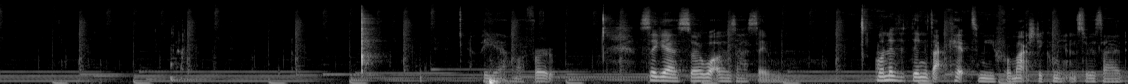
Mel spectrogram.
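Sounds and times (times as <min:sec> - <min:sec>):
person drinking water with soft wet gulps: 0:00.6 - 0:02.2
speech: 0:04.8 - 0:05.8, 0:06.4 - 0:08.0, 0:08.8 - 0:11.2.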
